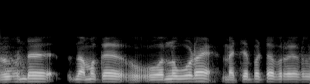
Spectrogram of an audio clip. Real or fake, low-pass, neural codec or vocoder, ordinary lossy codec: fake; 3.6 kHz; codec, 16 kHz, 2 kbps, X-Codec, WavLM features, trained on Multilingual LibriSpeech; none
